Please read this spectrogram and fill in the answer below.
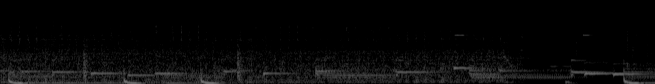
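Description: Lo-fi background music with a melody and a deep kick drum. Under it, a Brother XR3340 sewing machine stitches a seam through quilted fabric, and its stitching stops about five seconds in.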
